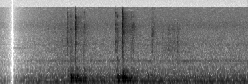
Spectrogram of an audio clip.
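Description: Two keystrokes on a computer keyboard, about half a second apart, the second the louder.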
